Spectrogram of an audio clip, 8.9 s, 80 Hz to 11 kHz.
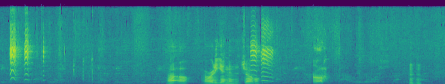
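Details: Reilly, a 9-week-old Wire Fox Terrier pup from a champion AKC bloodline, on his first day in a new Florida home, gives squeaky, harmonic-rich yelps and whines in short bursts while being handled, with a man talking to him throughout.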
